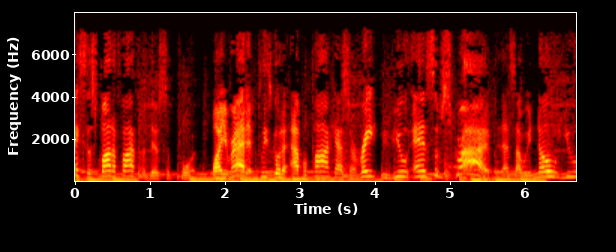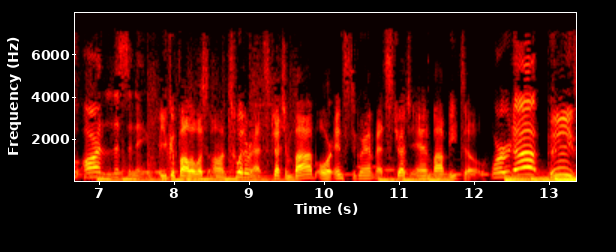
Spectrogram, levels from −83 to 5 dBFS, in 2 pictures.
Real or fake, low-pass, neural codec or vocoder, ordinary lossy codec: real; 7.2 kHz; none; MP3, 32 kbps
